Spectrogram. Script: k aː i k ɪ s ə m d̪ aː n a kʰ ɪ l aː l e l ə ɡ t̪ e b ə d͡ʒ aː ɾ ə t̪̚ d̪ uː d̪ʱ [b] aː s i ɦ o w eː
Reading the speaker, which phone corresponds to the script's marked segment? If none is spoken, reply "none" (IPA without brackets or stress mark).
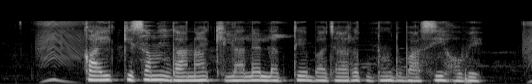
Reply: b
